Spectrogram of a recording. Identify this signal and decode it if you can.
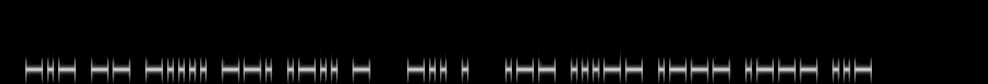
Morse code, heard as a keyed tone, about 22 wpm, 700 Hz. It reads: KM6GLT DE W3JJU
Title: USA Callsign DE Callsign 22wpm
